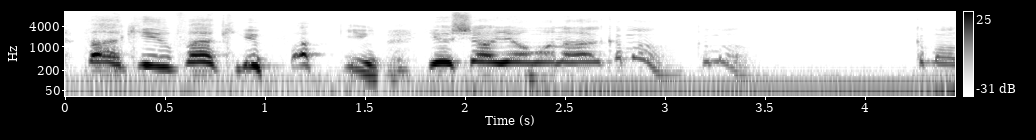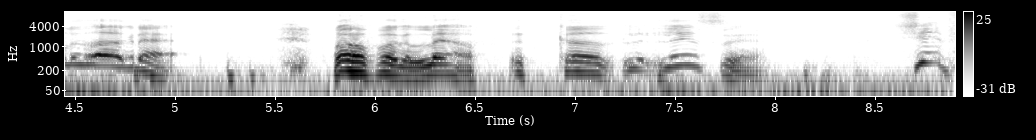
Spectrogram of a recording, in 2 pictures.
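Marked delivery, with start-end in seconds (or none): 0.1-1.6 high, loud mock cursing; mock angry outburst. Insulter cursing back at an offered hug, mock angry. Retold comeback to a taunted insulter. 1.8-5.0 high-pitched mock coaxing; teasing coaxing. Teasing the name-caller with a hug, high playful coaxing.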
